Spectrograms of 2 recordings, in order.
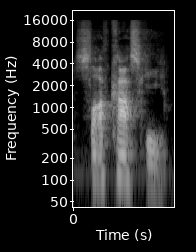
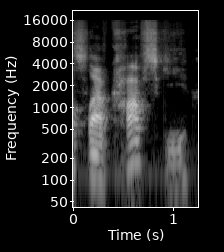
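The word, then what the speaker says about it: Slafkovský: say was it yage slavkovsky I always want to say see I always want to put I want to get rid of that V SLA kovski slav kovski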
